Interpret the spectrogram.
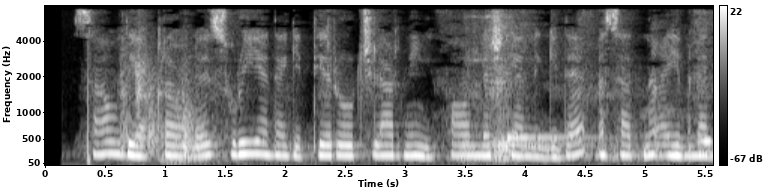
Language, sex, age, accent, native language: Uzbek, female, 18-24, Namangan, Uzbek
